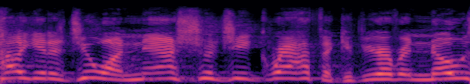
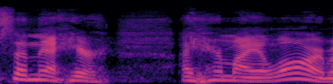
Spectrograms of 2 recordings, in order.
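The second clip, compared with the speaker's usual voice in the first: ordinary talk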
